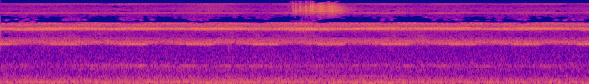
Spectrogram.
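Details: A steady high-pitched trilling from many crickets in a New England summer, unbroken across the clip, with a quick sharp chirpy burst just past the middle.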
